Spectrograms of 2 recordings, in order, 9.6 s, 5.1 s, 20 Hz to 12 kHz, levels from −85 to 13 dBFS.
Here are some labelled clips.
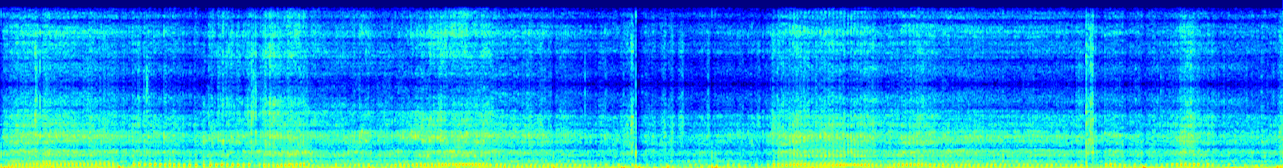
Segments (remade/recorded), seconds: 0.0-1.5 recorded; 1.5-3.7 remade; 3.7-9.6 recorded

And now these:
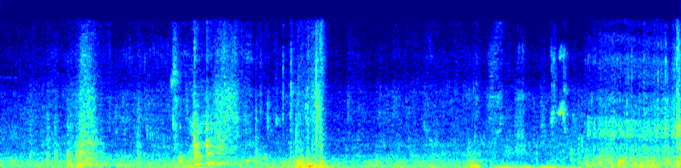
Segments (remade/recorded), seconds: 0.0-3.9 recorded; 3.9-4.5 remade; 4.5-5.1 recorded

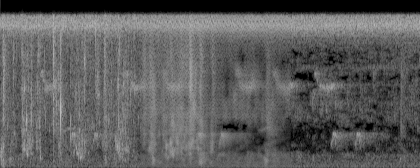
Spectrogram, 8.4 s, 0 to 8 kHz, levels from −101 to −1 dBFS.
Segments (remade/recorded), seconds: 0.0-2.8 recorded; 2.8-5.8 remade; 5.8-8.4 recorded

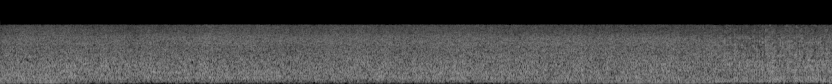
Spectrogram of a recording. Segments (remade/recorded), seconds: 0.0-7.2 recorded; 7.2-8.3 remade

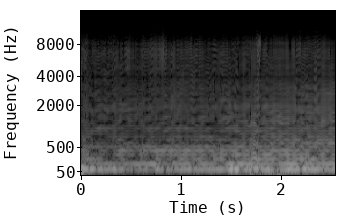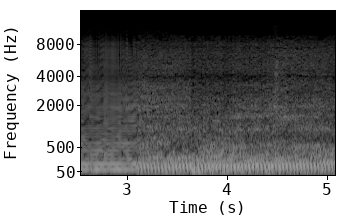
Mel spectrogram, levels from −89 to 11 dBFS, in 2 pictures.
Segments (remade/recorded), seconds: 0.0-3.1 remade; 3.1-5.1 recorded

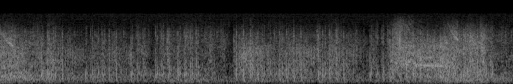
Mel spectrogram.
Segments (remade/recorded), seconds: 0.0-5.1 recorded

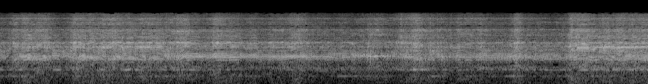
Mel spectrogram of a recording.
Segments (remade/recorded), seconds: 0.0-3.5 recorded; 3.5-4.5 remade; 4.5-6.5 recorded

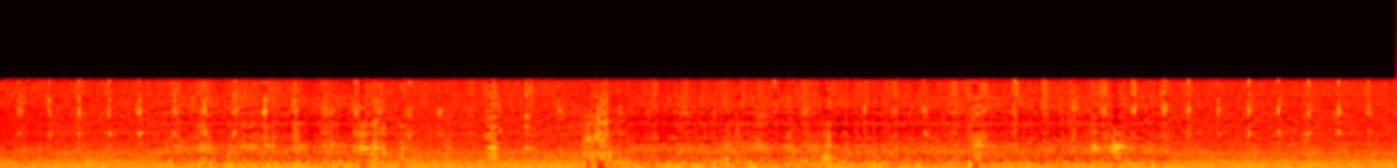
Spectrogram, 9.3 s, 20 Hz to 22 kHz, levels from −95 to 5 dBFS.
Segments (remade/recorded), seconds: 0.0-1.1 recorded; 1.1-2.5 remade; 2.5-4.2 recorded; 4.2-7.8 remade; 7.8-9.3 recorded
